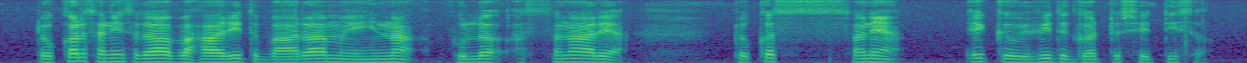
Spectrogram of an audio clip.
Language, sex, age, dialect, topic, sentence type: Marathi, male, 51-55, Northern Konkan, agriculture, statement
